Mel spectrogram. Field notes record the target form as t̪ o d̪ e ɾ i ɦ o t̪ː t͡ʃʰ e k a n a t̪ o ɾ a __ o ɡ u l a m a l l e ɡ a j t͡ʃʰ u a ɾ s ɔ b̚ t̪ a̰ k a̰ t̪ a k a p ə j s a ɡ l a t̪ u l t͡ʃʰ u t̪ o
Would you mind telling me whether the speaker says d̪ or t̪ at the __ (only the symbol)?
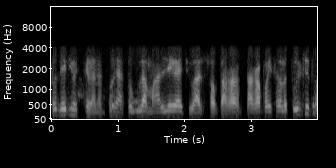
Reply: t̪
